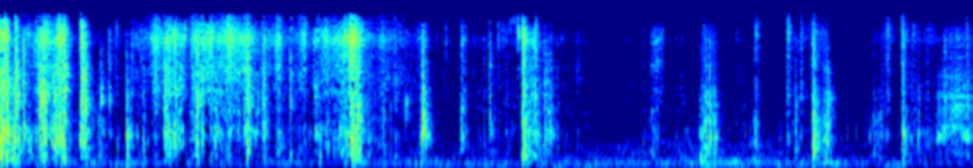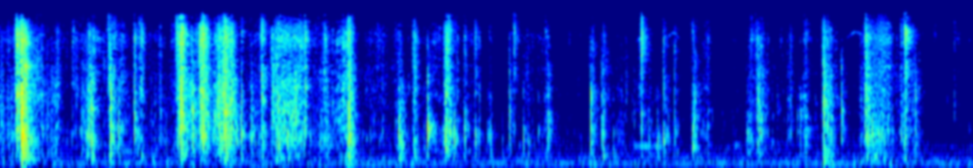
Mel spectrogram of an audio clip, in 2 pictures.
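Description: Plastic bubble-wrap packaging crinkling and rustling as it is handled and pulled open, dense for the first five seconds or so. After that come scattered short rustles and clicks from a cardboard box and a small plastic bag being handled.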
